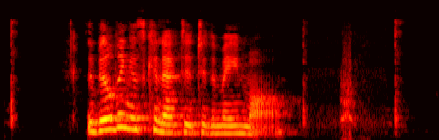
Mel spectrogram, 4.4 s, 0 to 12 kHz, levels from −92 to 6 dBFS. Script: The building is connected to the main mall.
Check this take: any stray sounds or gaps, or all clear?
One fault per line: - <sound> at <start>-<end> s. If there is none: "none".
- bark at 3.4-3.7 s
